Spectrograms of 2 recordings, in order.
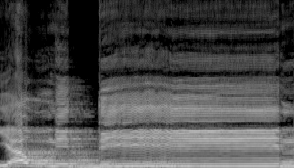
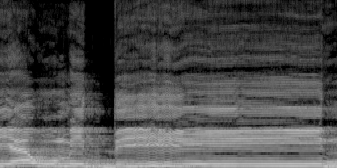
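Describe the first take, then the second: Both takes have the same delivery.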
